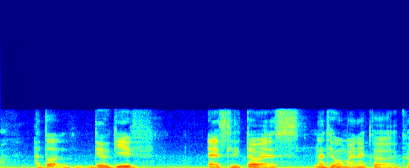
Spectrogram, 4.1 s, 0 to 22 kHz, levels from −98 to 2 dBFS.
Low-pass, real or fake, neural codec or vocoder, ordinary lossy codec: none; real; none; none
